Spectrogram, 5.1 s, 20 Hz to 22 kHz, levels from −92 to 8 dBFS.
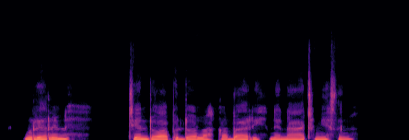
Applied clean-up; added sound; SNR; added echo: neural mask model Resemble Enhance denoiser.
